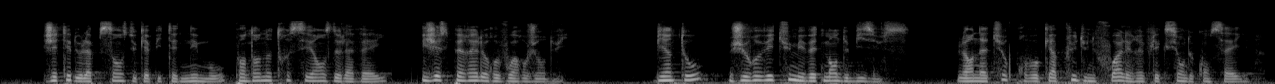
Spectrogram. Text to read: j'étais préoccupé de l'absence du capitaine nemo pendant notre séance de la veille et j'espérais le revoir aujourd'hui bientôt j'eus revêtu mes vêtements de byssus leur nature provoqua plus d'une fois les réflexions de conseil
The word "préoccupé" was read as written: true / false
false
